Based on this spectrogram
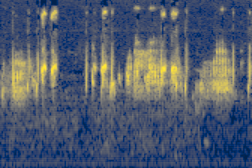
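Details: Village domestic quail give busy, high chirping chatter: dense bursts of short, sharp notes with brief whistled peeps, broken by a short pause; no other clear sounds.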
